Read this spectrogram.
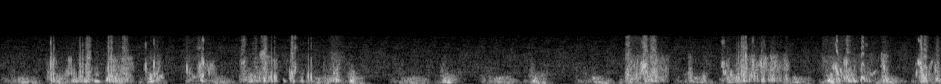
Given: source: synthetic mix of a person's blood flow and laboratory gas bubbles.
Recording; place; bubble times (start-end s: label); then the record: Doppler ultrasound of blood flow; precordium
0.45-1.02 s: bubbles
1.04-1.34 s: bubbles
1.44-1.65 s: bubbles
1.83-2.17 s: bubbles
2.39-2.80 s: bubbles
2.83-3.16 s: bubbles
3.23-3.46 s: bubbles
6.24-6.70 s: bubbles
6.87-6.95 s: bubbles
7.02-7.08 s: bubbles
7.21-7.91 s: bubbles
8.21-8.91 s: bubbles
9.12-9.42 s: bubbles
From the record:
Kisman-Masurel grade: 332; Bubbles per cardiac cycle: rolling drumbeat, 9 or more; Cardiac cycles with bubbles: 50 to 99%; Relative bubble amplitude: moderate (0.250 to 0.450); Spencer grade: 3 (all of the cardiac periods contain showers or single bubble signals, but not dominating or overriding the cardiac motion signals); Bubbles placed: anywhere in the cardiac cycle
